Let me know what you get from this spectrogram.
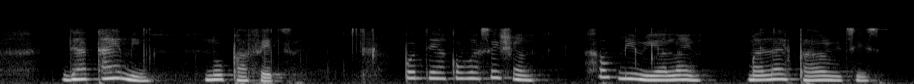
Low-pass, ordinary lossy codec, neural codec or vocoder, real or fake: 5.4 kHz; none; none; real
